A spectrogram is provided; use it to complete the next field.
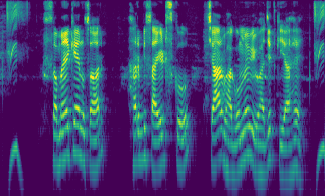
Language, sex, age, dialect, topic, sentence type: Hindi, male, 25-30, Kanauji Braj Bhasha, agriculture, statement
